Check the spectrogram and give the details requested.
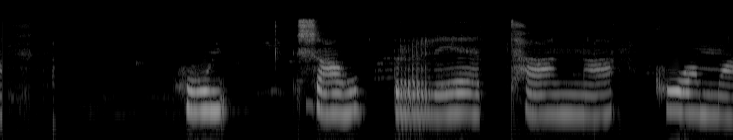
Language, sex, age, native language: Icelandic, female, 7, Icelandic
